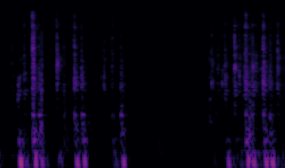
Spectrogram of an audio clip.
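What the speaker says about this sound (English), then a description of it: "Why are you typing so viciously?" Rapid, forceful typing on a computer keyboard comes in a dense flurry of clicks, pauses for about a second, then resumes just as quickly, close up with no talking.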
